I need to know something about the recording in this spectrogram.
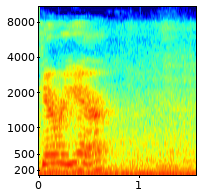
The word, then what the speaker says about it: Guerriere: 1812 when she encountered the HMS Guerriere, which we're all noticing rhymes with the word derriere, which in fact was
